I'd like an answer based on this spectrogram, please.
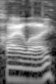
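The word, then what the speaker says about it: Jai Alai: really enjoyed that one it looks like J but it's pronounced highi yeah and that was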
